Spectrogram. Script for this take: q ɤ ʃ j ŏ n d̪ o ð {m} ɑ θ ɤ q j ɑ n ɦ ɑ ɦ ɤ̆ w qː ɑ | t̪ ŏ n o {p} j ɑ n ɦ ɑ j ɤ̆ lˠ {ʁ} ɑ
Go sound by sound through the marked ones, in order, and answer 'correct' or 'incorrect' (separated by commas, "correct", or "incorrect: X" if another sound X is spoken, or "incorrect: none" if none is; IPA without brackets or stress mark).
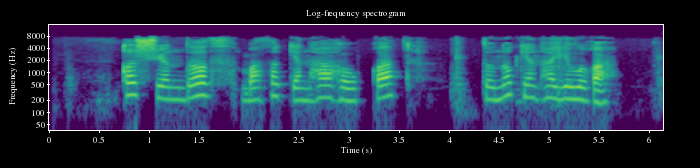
incorrect: b, incorrect: q, correct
